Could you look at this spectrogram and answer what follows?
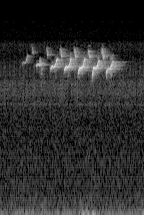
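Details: A Black-and-white Warbler, a species breeding in Newfoundland, sings a very high, thin series of squeaky paired notes that undulate up and down like a squeaky wheel turning.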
